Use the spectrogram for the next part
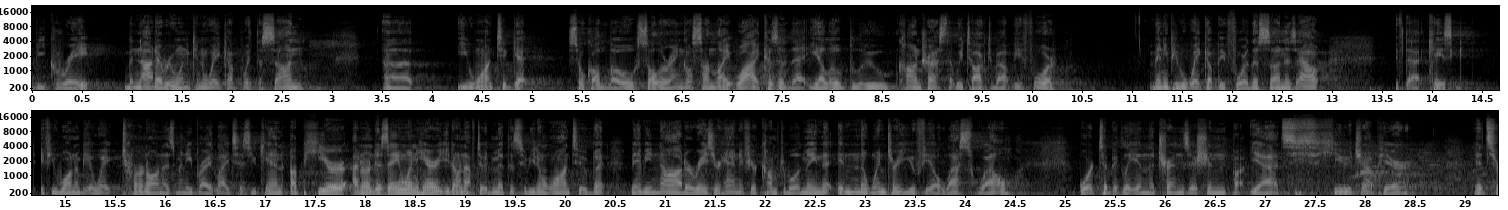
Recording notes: LIVE EVENT Q&A. Question & Answer in Seattle, WA.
